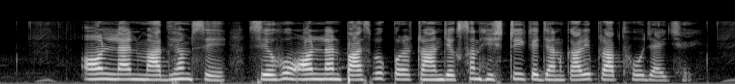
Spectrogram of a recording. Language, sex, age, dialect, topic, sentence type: Magahi, female, 31-35, Western, banking, statement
